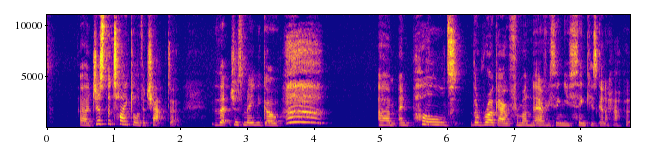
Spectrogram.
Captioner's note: gasp!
